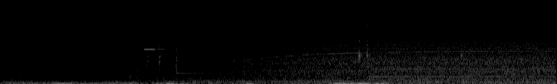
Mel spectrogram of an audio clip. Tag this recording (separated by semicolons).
circuit; hum; microwave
